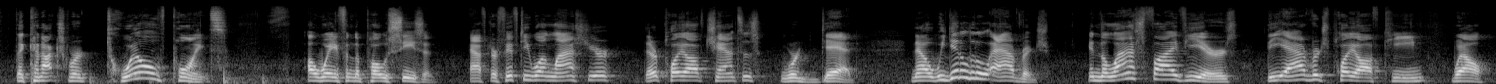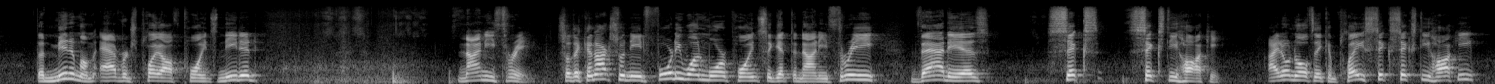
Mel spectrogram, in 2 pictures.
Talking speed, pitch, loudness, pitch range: 130 wpm, 180 Hz, -16 LUFS, 155-210 Hz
